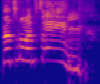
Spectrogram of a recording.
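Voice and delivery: high, loud, slow exasperation; exasperated. Real, not acted. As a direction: throw up your hands vocally. Heated back-and-forth about teasing.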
